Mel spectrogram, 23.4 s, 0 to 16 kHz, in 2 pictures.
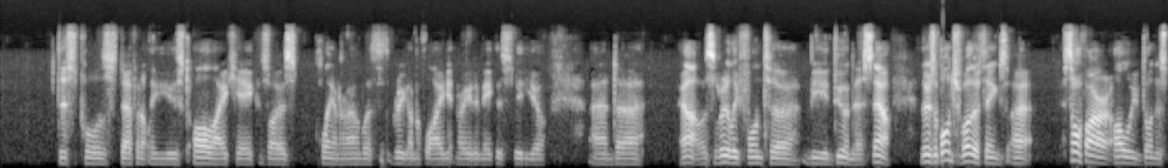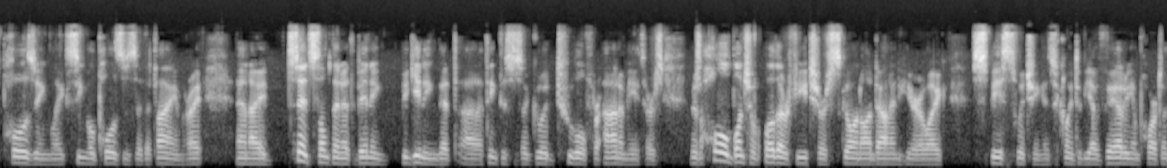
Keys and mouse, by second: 0.1 Right, 12.4 Right, 17.1 click.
